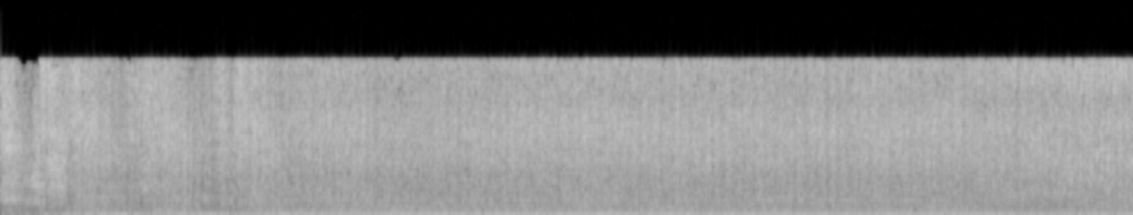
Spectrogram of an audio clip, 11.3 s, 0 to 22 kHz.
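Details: 1965 Mustang with supercharged, aluminum-headed 289 V8 and big cam, first start, idling with timing set at 14° initial (30° above 3,000 rpm): loud, steady, even rumbling idle without stumbling. It smokes from the headers.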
